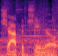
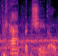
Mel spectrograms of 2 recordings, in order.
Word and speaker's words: cappuccino: all pronounce it correctly it's not Chapa Chino cappuccino Biff cappuccino if I would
